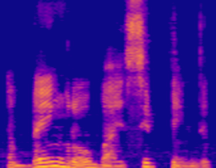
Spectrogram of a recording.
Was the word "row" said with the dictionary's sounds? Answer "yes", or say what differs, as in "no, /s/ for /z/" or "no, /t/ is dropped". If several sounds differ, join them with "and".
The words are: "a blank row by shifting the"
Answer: yes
